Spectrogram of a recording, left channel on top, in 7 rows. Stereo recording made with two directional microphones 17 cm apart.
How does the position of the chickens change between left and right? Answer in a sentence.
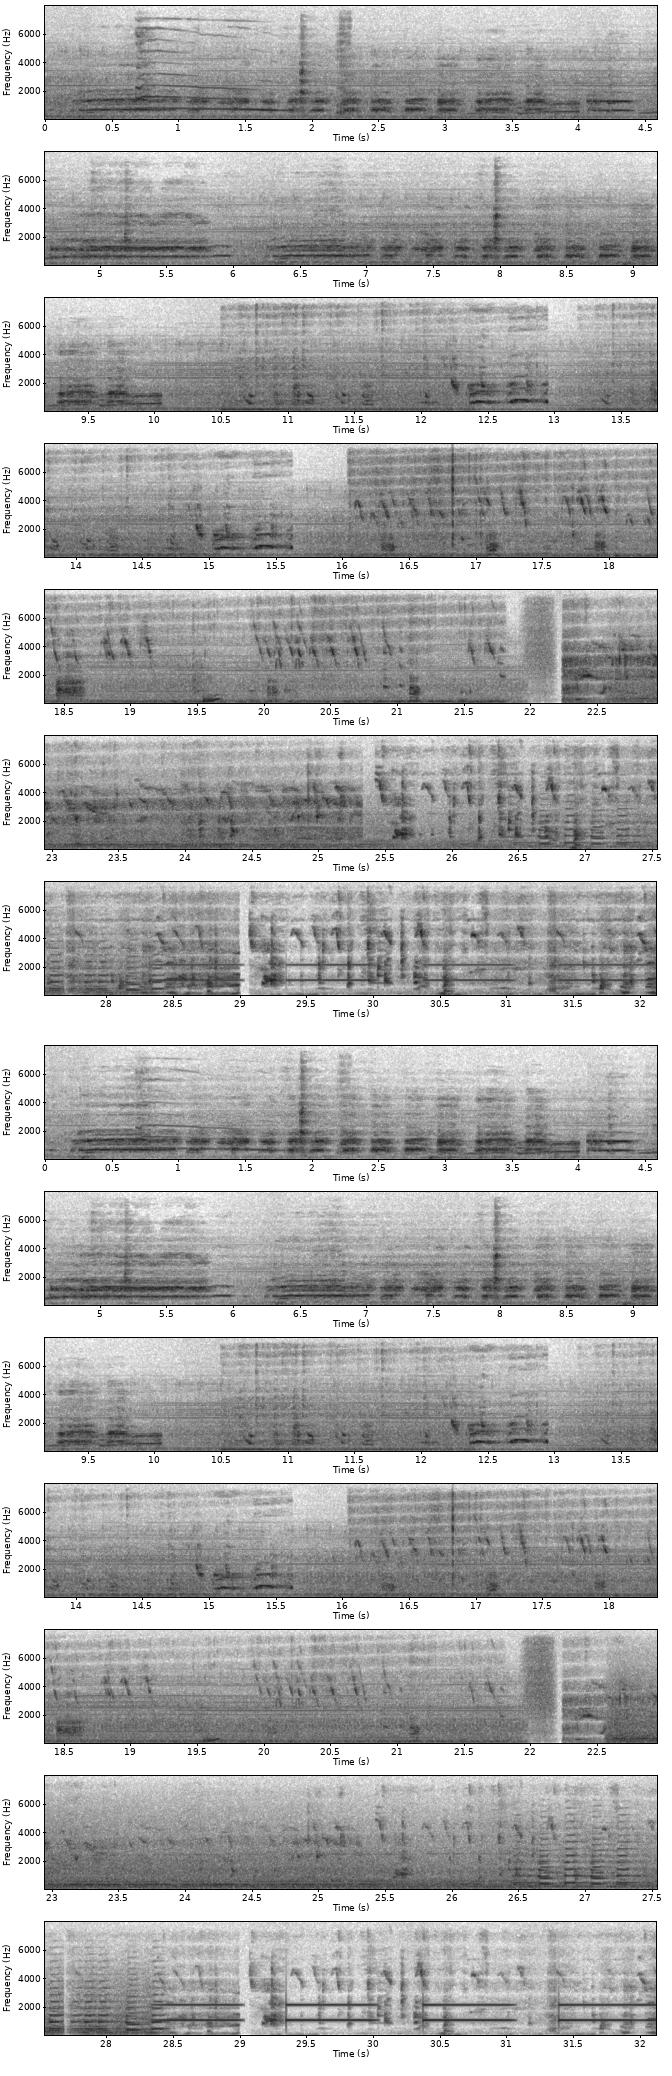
You can hear the chickens go from the right side to the left.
